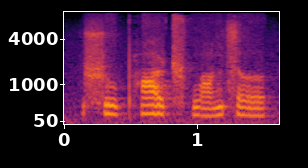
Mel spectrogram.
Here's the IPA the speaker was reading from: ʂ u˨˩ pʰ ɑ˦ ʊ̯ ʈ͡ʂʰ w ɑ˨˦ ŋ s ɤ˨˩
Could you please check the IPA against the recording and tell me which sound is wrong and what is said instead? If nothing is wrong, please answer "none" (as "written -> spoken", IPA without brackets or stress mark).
none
